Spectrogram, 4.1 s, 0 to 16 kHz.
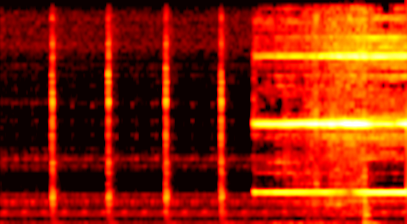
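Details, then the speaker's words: Spellbound beta board with PiStorm running Turrican 2: faint ticks, then a steady piercing high-pitched electronic squeal after the intro, with a corrupted logo. Owner is fairly sure it is not the PSU; source unknown. "When I ran Turken 2 with a PyStorm, something in this area started making a high-pitched squealing sound."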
